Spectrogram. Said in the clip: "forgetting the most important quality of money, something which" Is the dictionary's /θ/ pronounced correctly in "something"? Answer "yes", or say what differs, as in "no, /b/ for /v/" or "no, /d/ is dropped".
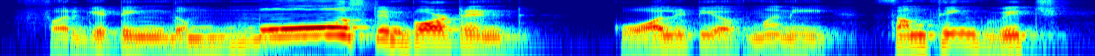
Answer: no, /t/ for /θ/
